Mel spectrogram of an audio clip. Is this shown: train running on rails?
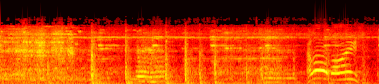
yes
